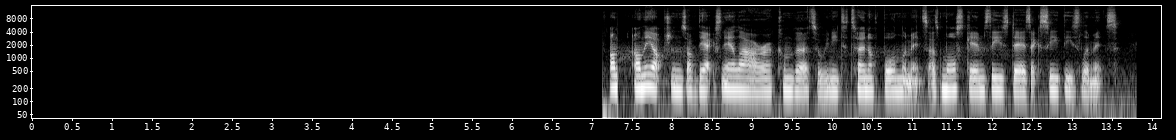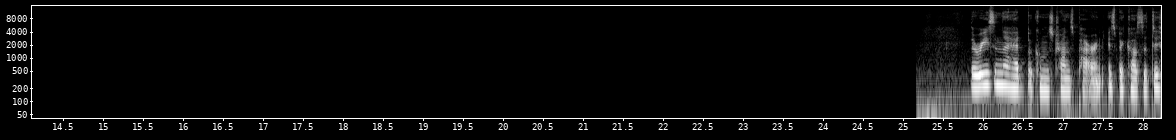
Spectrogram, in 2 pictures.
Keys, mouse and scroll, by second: 0.1 click, 1.3-17.1 drag, 17.8-27.4 drag.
